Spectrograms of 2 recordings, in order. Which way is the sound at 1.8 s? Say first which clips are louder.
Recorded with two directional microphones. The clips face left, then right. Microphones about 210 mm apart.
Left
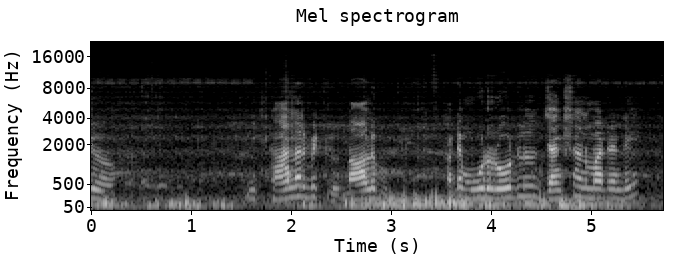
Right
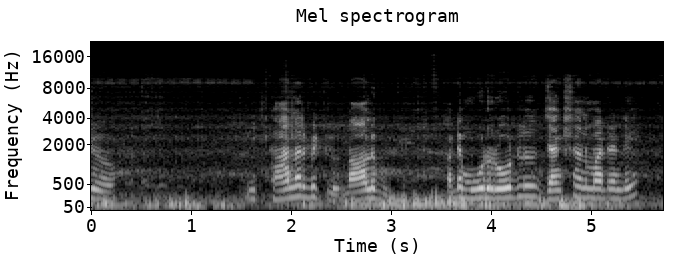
Right 2 dB; 30° right (ahead or behind).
